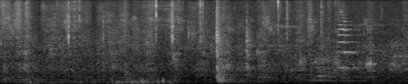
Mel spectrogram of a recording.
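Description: Two brown bears wrestling in play: low scuffling sounds, a sharp thump about three seconds in, and a brief high squeak near the end.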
